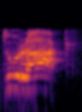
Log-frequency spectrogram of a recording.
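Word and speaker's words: дурак: No, it's durak. He can't even pronounce it. Durak. So you got to say it right.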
